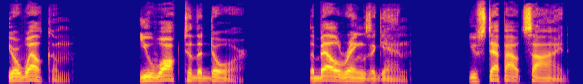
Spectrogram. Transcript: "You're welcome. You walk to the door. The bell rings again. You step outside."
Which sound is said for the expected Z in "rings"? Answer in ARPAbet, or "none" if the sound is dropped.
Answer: Z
